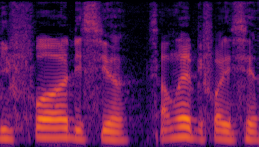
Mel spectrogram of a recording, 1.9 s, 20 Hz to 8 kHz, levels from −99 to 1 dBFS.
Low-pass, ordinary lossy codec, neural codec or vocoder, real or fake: none; none; codec, 16 kHz, 16 kbps, FreqCodec, larger model; fake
